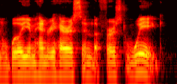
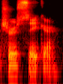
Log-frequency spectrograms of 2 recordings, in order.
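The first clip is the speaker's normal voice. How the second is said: breathy whisper of the nickname; whispered aside; 4 semitones lower, 14 dB quieter than usual. Real, not acted. Whispering to his truth seeker viewers.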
